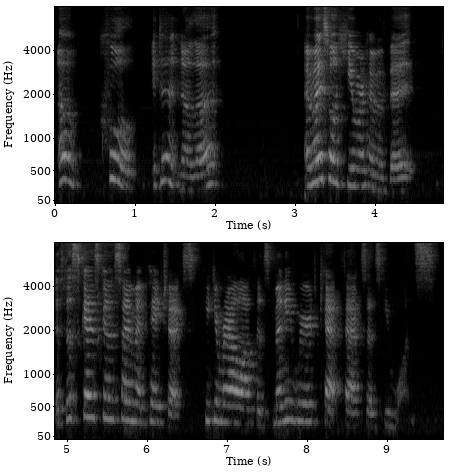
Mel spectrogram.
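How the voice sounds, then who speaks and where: Visual novel lead, read by a woman: skeptical, snarky young cafe applicant, bright and sarcastic, echoey room sound. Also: high voice, expressive, moderate pace. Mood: wry, reluctant. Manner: sarcastic, wry. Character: snarky, skeptical young newcomer applying at a cat cafe, narrating inner thoughts. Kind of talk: dramatic reading of a visual novel. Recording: roomy echo, distant microphone.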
